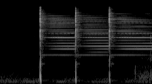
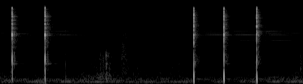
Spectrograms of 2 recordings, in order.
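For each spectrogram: First: Three sharp metal knocks ring out bright and high, the sound of an empty, air-filled tank chamber. Second: Five sharp, short knocks on the tank's water side; the sound dies at once, the deadened tone of a water-filled working tank.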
